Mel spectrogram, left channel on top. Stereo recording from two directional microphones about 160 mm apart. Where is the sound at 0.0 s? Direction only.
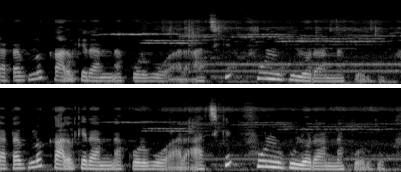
30° right (ahead or behind).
